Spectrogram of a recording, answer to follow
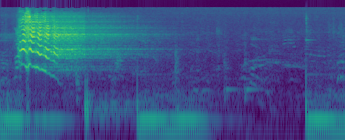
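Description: Live jaranan gamelan music. A high, wavering melodic line slides down in pitch in the first second, over deep beats that come about every two seconds.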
